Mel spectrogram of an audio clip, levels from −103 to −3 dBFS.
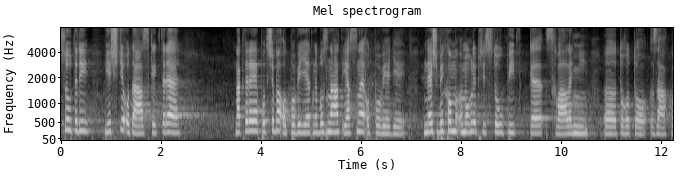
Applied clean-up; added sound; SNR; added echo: none; none; none; none.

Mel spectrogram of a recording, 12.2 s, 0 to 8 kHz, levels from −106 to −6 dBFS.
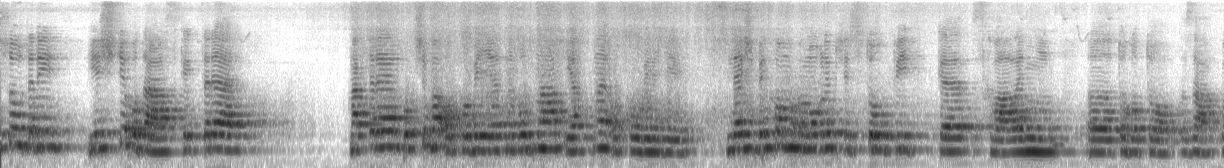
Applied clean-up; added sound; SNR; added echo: neural separator model SepFormer DNS4.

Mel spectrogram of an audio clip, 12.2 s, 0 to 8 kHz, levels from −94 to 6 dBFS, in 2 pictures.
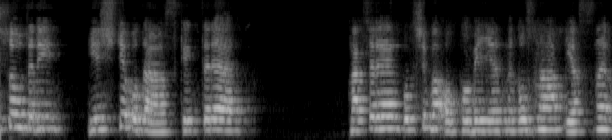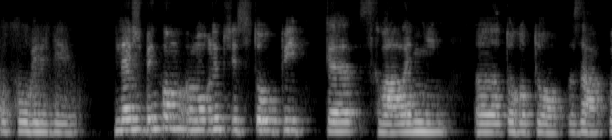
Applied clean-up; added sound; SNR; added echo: neural mask model DeepFilterNet 3.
